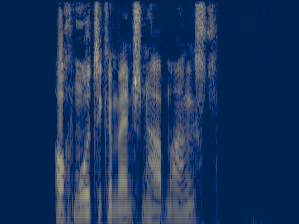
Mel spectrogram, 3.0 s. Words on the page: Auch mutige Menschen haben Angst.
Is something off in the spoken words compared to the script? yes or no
no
